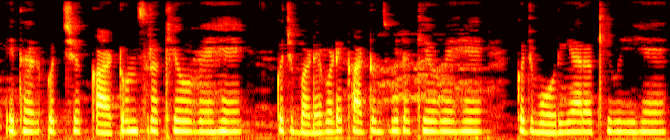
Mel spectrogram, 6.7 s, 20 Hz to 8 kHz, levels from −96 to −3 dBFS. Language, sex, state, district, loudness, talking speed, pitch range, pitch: Hindi, female, Madhya Pradesh, Dhar, -18 LUFS, 170 wpm, 205-220 Hz, 215 Hz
